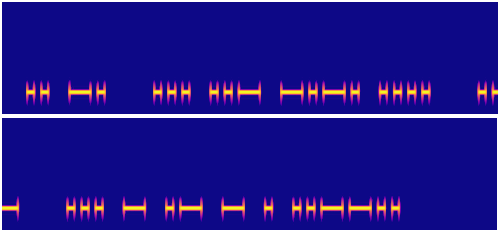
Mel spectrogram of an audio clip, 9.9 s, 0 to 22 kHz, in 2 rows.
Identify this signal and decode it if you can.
Morse code, heard as a keyed tone, about 17 wpm, 700 Hz. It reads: IN SUCH A STATE?
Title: Sentences from Top 1000 Words - Review Part 2 - 17wpm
